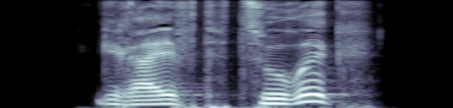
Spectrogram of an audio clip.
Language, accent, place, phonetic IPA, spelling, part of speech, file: German, Germany, Berlin, [ˌɡʁaɪ̯ft t͡suˈʁʏk], greift zurück, verb, De-greift zurück.ogg
- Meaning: inflection of zurückgreifen: 1. third-person singular present 2. second-person plural present 3. plural imperative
